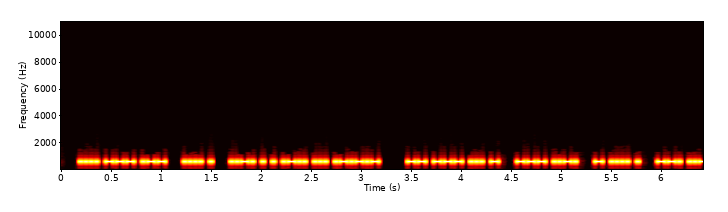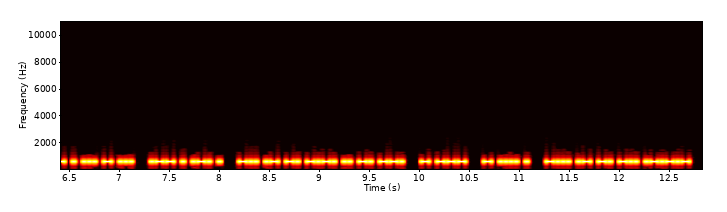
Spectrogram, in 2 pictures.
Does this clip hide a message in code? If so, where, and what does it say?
Yes: Morse code from 0.2 to 12.7 s, heard as a keyed tone, about 46 wpm, 600 Hz. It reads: HOW HE FEELS. MOST OF THE GUESTS WERE DANCING TO THE BAND.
